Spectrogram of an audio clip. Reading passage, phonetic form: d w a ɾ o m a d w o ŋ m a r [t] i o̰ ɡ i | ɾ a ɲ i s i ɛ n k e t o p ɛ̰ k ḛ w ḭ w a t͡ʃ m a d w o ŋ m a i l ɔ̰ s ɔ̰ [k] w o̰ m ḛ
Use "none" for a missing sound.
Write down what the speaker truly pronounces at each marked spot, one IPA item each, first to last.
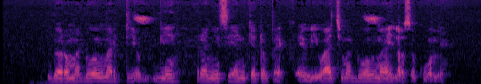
t, k

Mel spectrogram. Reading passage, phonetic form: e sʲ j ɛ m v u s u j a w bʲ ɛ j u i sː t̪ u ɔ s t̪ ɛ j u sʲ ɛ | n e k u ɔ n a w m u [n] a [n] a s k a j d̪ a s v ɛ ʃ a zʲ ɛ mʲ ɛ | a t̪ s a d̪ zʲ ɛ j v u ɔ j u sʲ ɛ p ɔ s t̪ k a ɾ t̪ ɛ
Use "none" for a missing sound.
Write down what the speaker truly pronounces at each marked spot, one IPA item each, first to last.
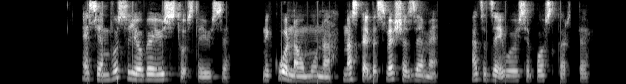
n, n

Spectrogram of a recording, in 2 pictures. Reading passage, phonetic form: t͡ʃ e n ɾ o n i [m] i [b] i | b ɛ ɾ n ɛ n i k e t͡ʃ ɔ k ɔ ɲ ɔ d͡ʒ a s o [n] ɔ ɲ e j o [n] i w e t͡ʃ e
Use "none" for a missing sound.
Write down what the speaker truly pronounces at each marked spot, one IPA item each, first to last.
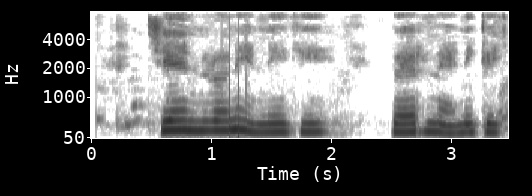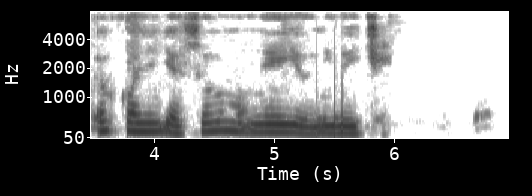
n, ɡ, m, n

